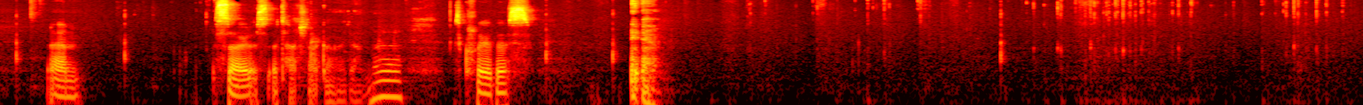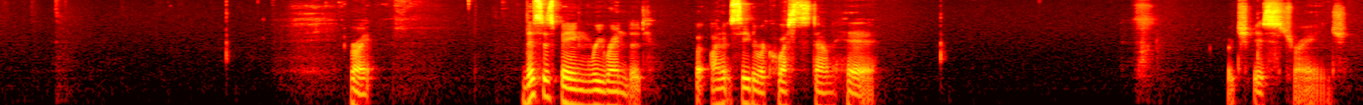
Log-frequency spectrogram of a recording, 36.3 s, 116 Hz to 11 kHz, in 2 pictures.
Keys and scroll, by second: 8.8 Return, 11.6 shift+,, 14.4 shift+t.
